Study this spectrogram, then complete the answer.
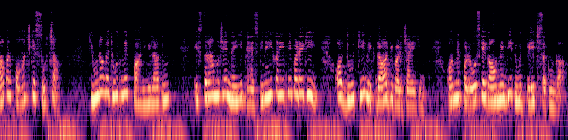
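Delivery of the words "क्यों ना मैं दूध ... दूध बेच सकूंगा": ordinary delivery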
